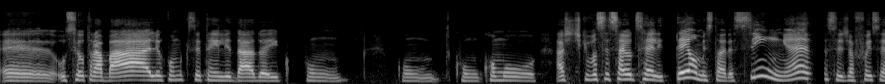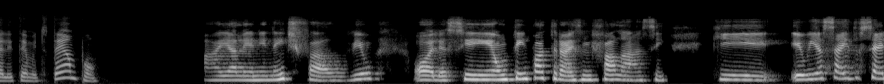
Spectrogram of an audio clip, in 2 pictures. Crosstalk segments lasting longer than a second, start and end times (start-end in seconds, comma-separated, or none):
none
